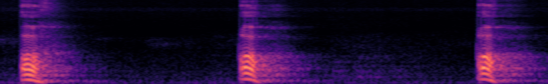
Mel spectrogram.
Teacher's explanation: और विसर्ग अह अह अह, मतलब कंठ से सीधे बाहर ध्वनि आ रही है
